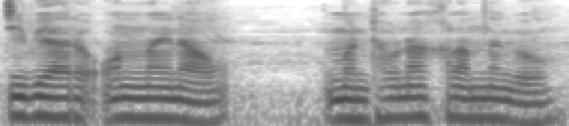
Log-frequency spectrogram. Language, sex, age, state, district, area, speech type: Bodo, male, 18-30, Assam, Baksa, rural, spontaneous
